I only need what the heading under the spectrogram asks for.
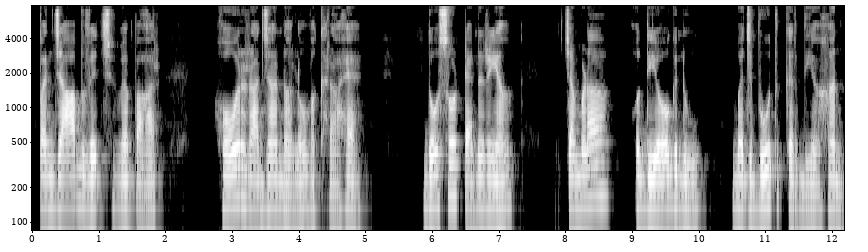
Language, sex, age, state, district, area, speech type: Punjabi, male, 18-30, Punjab, Kapurthala, urban, spontaneous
